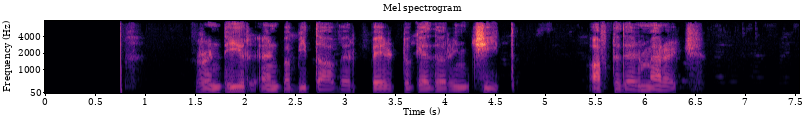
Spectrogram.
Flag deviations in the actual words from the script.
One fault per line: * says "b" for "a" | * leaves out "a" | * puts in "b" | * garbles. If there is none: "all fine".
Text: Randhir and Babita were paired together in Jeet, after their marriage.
all fine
